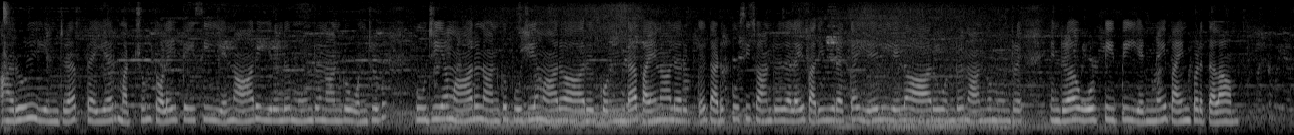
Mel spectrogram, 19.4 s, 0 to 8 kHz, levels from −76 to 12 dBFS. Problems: continuous background conversations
